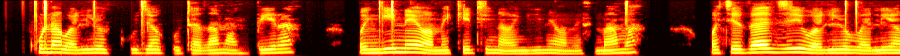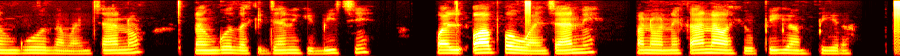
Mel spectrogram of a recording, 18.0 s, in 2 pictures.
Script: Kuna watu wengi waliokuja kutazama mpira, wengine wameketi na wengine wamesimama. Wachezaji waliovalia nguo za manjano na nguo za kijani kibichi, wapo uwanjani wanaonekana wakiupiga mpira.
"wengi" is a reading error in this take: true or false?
true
